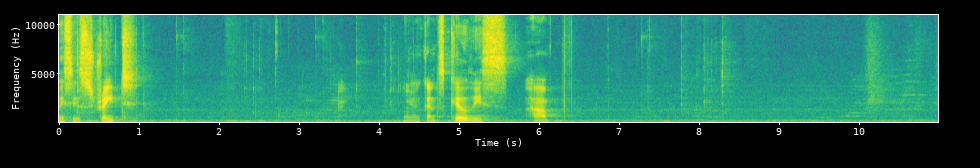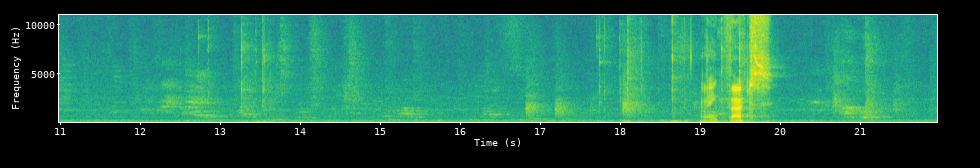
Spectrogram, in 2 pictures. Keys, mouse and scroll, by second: 0.2 s, 1.5 click, 2.5 Tab, 4.0 s, 7.4 click, 7.8 g, 13.3 s, 18.7 alt+a, 19.6 `, 20.2 `.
